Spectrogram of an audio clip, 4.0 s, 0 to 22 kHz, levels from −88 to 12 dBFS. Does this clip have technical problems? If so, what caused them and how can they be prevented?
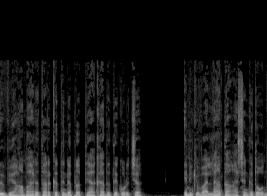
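No, there are no technical problems to hear in this speech clip. With nothing having gone wrong, there is no cause to trace and nothing to prevent.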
